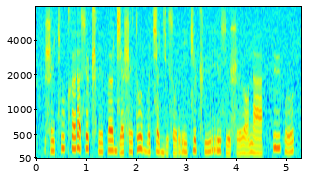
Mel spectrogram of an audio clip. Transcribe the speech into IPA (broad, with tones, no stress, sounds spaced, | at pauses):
ʂ ɪː˨˩ cʰ u˧˥ kʰ œ˧˥ ɾ ɐ˩˧ s ʏ˧˥ ʈ͡ʂʰ ɪː˨˩ p œː˧ d͡ʑ ɛ˩˧ ʂ ɪ˨˩ t ʊː˥˨ b ə˧˥ t͡ɕ ɐ˧ ɟ i˩˧ s ʊ˩˧ r i˧ t͡ɕ y˥˨ ʈ͡ʂʰ yː˧˥ r y˥˨ s y˨˩ ʂ ʏ˩˧ l ɔ˩˥ n a˧ | yː˧ p ʊ˩˧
